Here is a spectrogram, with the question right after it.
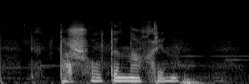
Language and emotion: Russian, angry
